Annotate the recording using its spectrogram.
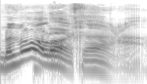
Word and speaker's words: Mallorca: You know, when I said Mallorca, when we were online for the ferry to get there, mm-hmm. and the woman behind me corrected my pronunciation.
